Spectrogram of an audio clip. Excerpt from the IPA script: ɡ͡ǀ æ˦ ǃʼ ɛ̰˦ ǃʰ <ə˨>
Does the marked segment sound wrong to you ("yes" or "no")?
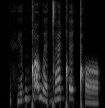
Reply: yes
